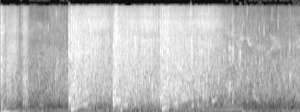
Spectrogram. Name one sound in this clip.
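Water splashes loudly.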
